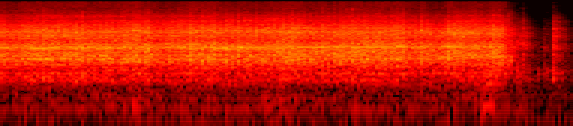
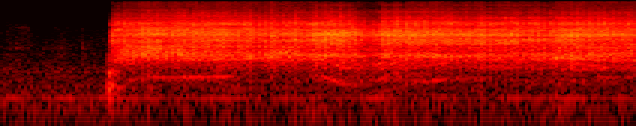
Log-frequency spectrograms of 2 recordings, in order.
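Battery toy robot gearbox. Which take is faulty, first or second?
first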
